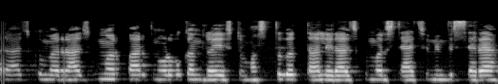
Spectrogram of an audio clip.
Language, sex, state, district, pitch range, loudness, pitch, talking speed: Kannada, female, Karnataka, Bellary, 210-225 Hz, -15 LUFS, 220 Hz, 130 wpm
